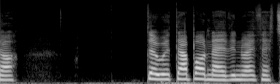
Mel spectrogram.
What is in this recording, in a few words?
"bonedd", Welsh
